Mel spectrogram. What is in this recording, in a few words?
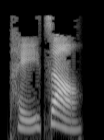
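"陪葬", Mandarin Chinese; chinese-flashcards; hsk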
